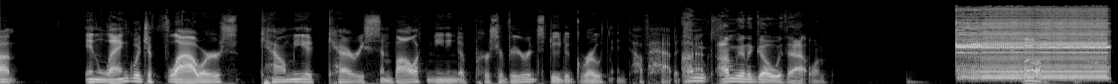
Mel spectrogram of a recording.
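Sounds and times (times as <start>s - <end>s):
speech: 0.0s - 0.2s, 0.8s - 8.4s
game show buzzer: 9.6s - 11.1s.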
